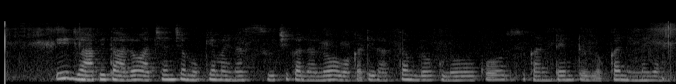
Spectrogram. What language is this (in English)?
Telugu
